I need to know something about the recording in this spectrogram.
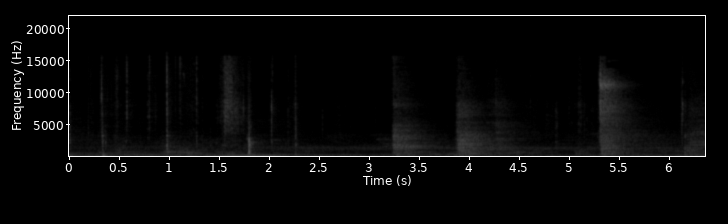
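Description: Faint handling noises of a trading card in a rigid plastic holder being picked up and moved: light clicks and taps, with a few soft swishes a few seconds in.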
